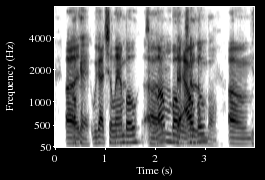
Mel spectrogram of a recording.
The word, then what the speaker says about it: Chilombo: Chilombo. That's what it looks confidence, like, bro. Like chill in Colombo. Okay, we got Chilambo. Chilombo.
